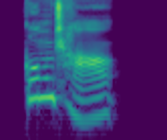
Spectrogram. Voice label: "gong1 chang3", 汉语口语; 汉语口语新时代-初级下

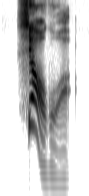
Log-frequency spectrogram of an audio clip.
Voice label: "xiao4 guo3", 汉语口语; 汉语口语新时代-初级下

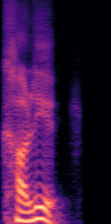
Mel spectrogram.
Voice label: "考虑", 汉语; 汉语口语新时代-初级下

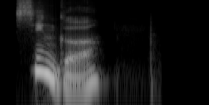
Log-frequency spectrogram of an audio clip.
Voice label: "性格", 汉语; 汉语口语新时代-初级下

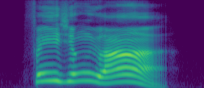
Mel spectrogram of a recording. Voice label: "fei1 xing2 yuan2", 汉语; 汉语口语新时代-初级下

